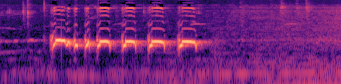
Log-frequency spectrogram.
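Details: Male zebra dove in ngoar manggung call for mating arousal: a rapid run of five clipped, rounded coos in under two seconds, trailing off into low background hum.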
